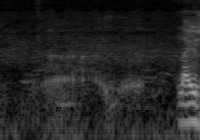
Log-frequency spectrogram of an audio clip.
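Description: A faint, drawn-out, wavering voice sound in a lull of talk, then a man starts speaking again near the end.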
